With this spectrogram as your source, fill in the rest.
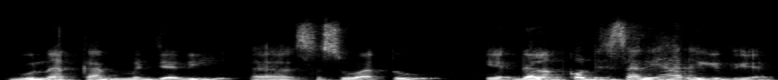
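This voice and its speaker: A man giving an expressive parenting lecture, laughing often and acting out examples. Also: mid-range voice, quick pace, husky. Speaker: parenting speaker.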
